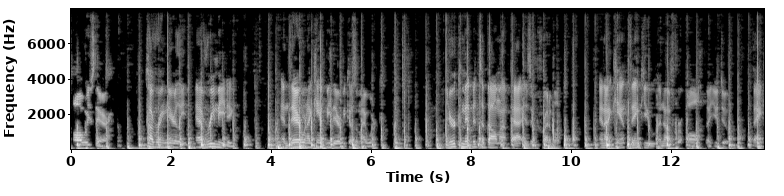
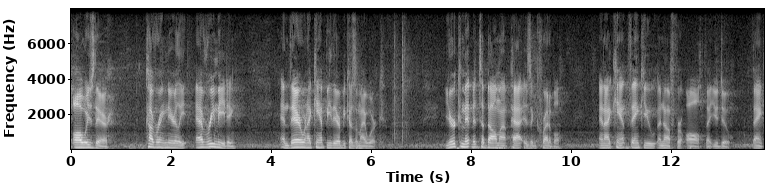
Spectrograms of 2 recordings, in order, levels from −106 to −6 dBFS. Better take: second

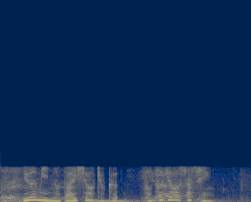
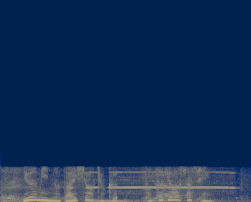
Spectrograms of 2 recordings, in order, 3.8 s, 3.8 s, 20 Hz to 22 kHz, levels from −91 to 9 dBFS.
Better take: first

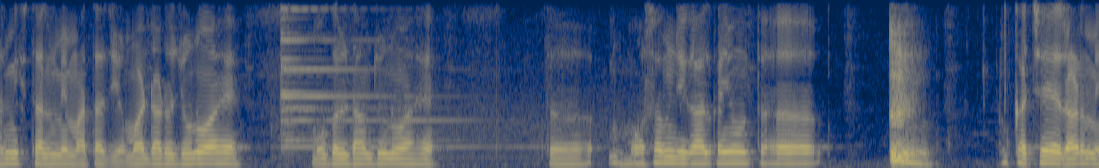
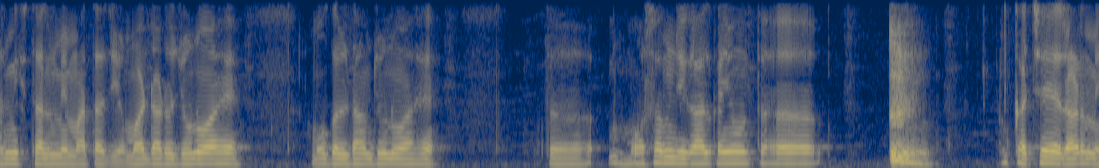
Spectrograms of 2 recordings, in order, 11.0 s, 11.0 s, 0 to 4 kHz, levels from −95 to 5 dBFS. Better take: second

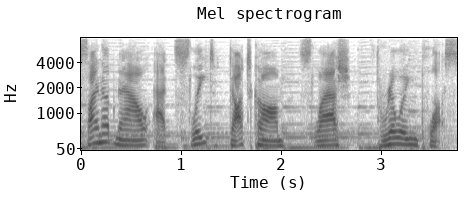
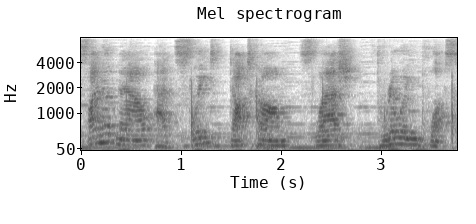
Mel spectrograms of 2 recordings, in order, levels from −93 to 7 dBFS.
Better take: first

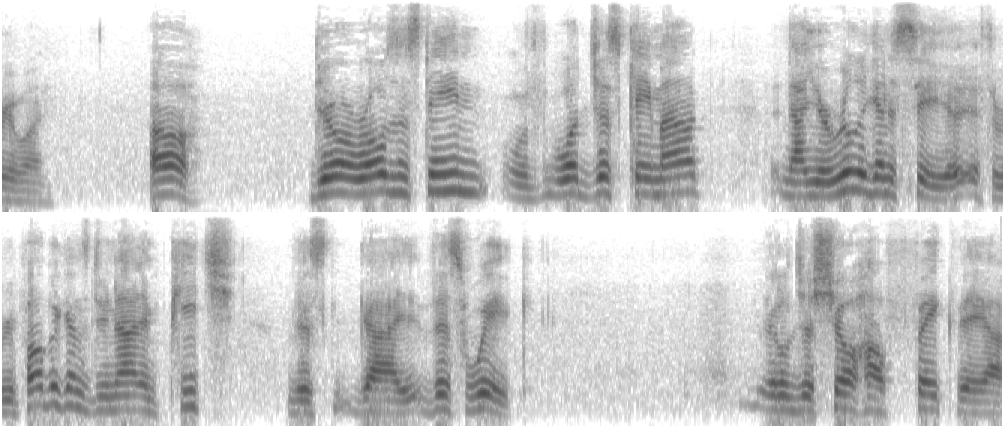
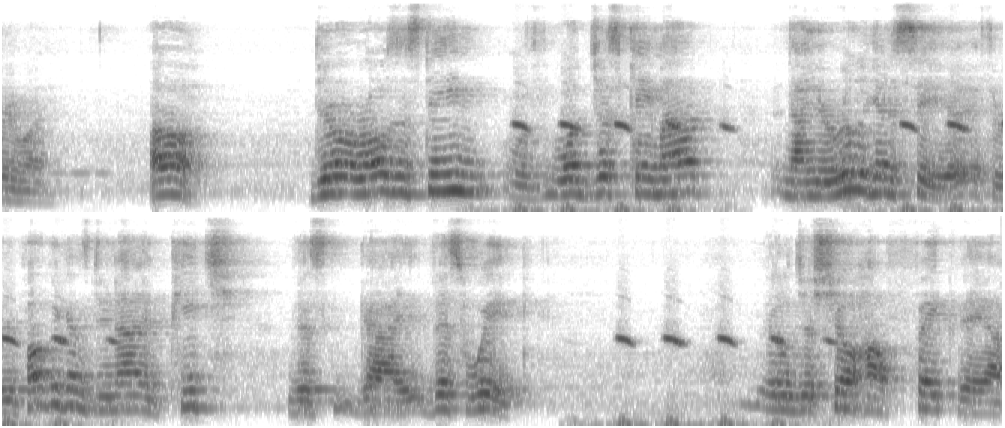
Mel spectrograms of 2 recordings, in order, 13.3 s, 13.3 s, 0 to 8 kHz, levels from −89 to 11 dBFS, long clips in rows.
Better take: first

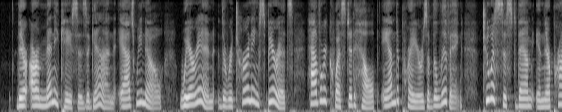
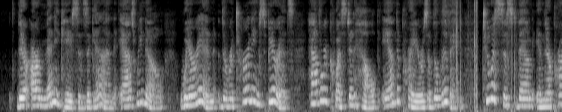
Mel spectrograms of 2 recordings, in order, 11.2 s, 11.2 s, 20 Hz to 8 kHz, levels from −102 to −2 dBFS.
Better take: first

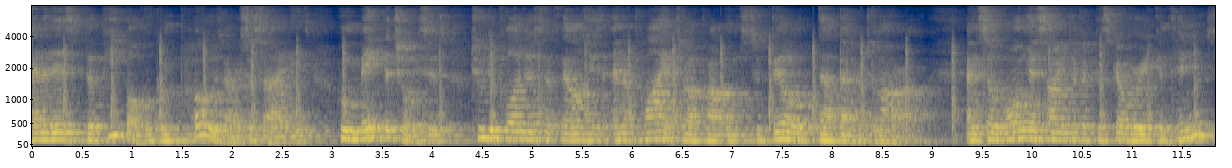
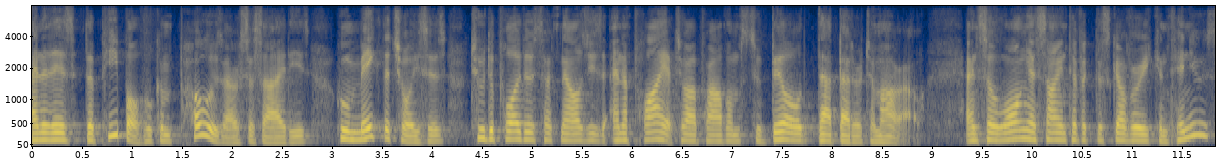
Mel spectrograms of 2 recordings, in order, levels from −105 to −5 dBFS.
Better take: second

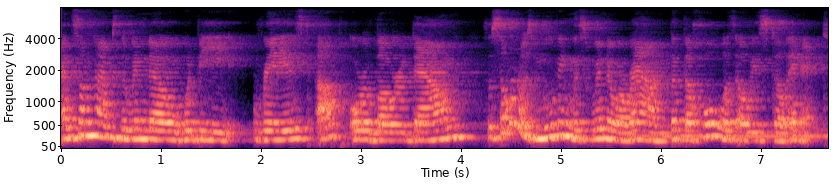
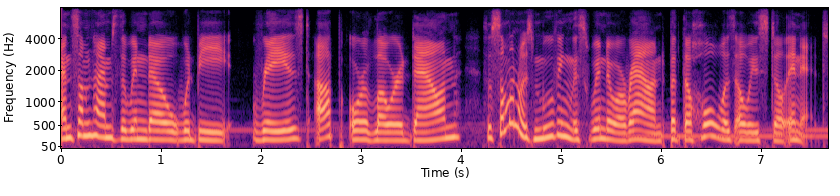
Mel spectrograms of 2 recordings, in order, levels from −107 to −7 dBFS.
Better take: second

